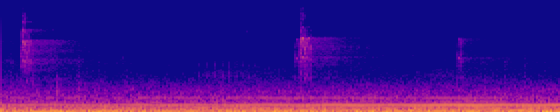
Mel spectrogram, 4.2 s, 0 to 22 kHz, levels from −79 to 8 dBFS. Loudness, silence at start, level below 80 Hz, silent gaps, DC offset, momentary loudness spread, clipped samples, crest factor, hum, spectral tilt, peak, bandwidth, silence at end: -24 LUFS; 0 s; -20 dBFS; none; under 0.1%; 4 LU; under 0.1%; 12 dB; none; -8.5 dB/octave; -6 dBFS; 7.4 kHz; 0 s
